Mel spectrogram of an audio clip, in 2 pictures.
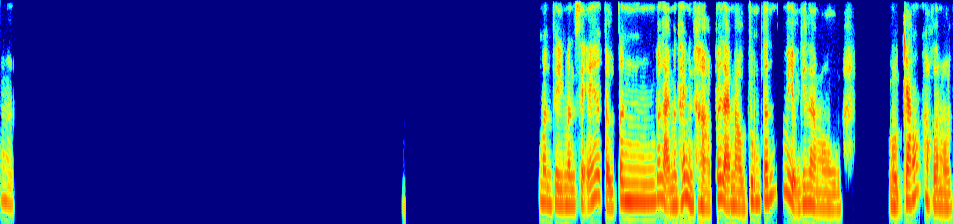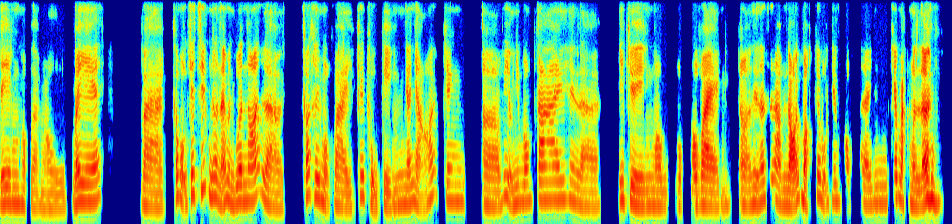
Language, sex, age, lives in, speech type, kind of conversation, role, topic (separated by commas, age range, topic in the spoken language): Vietnamese, female, 25-29, Vietnam, conversation, podcast, guest, Trang phục nào khiến bạn tự tin nhất?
